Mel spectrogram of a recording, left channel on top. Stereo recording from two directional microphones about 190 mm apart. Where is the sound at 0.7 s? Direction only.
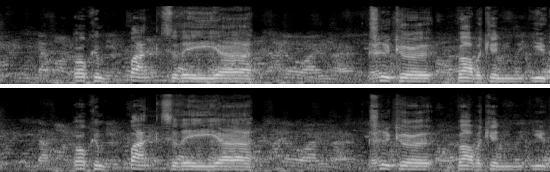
Centre (ahead or behind).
